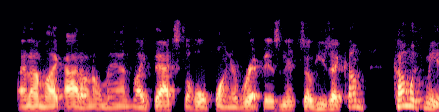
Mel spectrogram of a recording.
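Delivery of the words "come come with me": put-on Southern drawl, much higher pitch. Retelling what a man said to the speaker, in a Southern drawl. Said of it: "that Southern brawl accent".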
